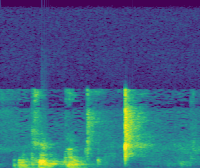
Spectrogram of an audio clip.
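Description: A man speaks briefly, then a whiteboard marker's plastic cap gives a single sharp click a little past the middle.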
